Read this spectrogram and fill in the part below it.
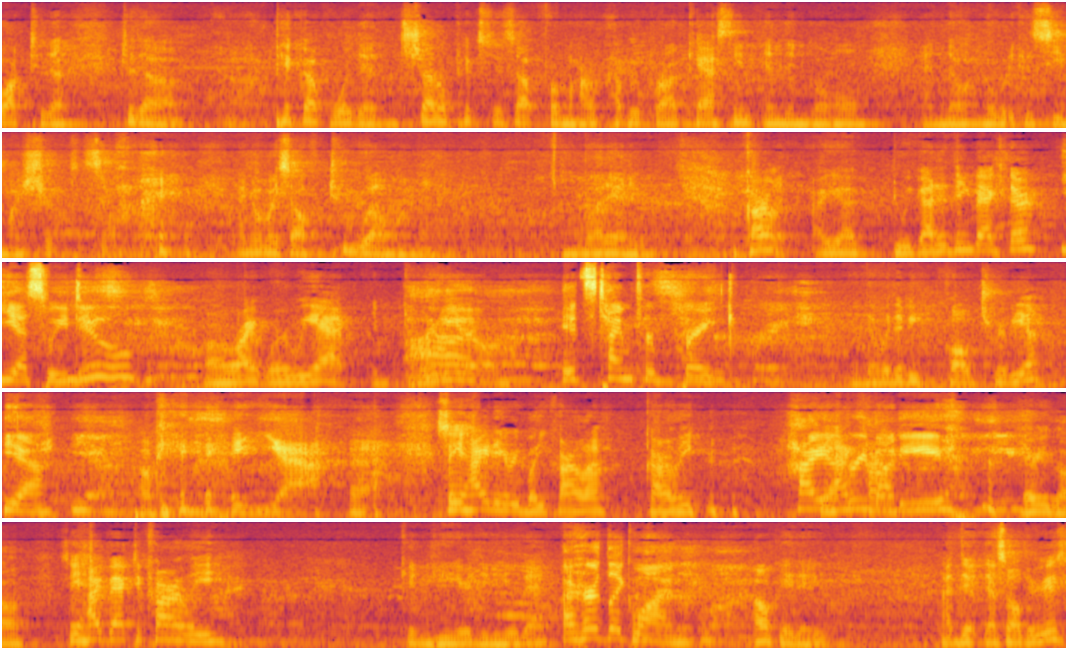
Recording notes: LIVE from the Great MN Get Together!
